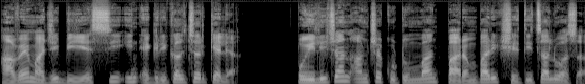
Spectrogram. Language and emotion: Goan Konkani, neutral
